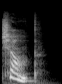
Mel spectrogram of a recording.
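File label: "chump", British English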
